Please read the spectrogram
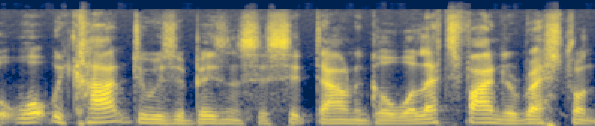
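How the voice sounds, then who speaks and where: With an English accent, a man talks very fast in a fairly low voice with ordinary pitch variation, on a very clean recording with a silent background. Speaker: business coach and former physio clinic owner. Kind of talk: live stream Q&A commentary. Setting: live stream. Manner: direct.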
